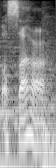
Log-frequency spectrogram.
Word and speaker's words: Osahra: Osahra.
